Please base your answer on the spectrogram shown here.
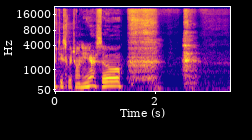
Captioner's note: deep breath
